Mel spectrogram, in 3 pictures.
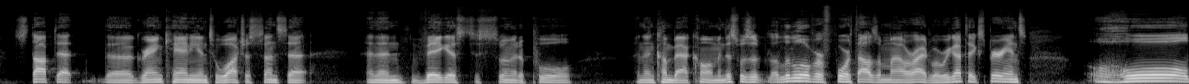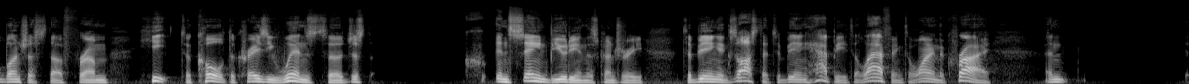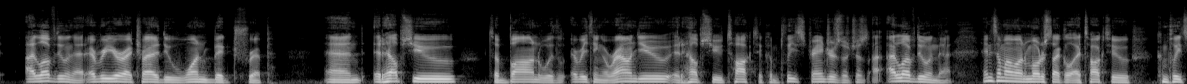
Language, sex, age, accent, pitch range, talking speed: English, male, 30-49, American, 100-125 Hz, 195 wpm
